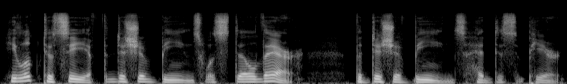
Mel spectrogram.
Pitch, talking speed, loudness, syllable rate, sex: 105 Hz, 190 wpm, -21 LUFS, 4.6 syllables/s, male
